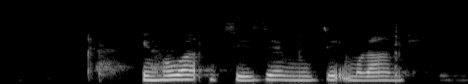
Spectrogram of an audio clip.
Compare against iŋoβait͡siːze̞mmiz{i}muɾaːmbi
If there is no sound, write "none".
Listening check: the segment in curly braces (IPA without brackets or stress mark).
i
